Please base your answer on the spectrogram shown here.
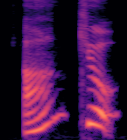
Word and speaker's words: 暗渠: 暗渠と読みます。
